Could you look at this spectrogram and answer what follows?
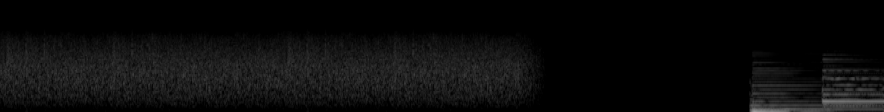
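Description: Steady, dense rainfall in the video game SAO: Hollow Fragment, a continuous hiss that cuts off abruptly, followed by silence and then a burst of tonal game sound.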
